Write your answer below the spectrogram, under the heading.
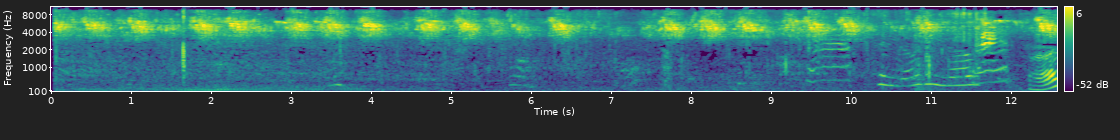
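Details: Stray Siamese cat on a street in Morocco, seeking affection and food, gives a short run of wavering, harmonic-rich meows near the end, rising and falling in pitch, over a steady pulsing high-pitched buzz that runs throughout.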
